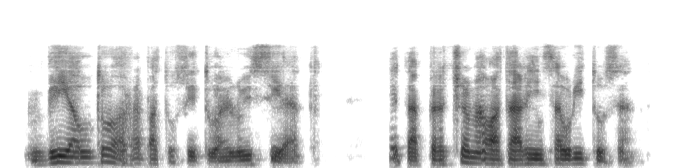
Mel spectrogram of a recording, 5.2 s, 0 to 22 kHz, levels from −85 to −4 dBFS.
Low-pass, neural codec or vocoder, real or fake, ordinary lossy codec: 7.2 kHz; codec, 16 kHz in and 24 kHz out, 1.1 kbps, FireRedTTS-2 codec; fake; Opus, 64 kbps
